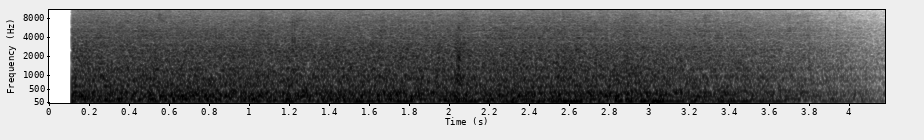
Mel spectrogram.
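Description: Road and engine noise inside a moving vehicle's cabin: a steady low rumble with a hiss of road noise, fading out over the last second.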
